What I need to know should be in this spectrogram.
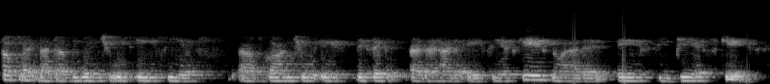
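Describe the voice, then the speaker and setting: A soft-spoken woman with a very deep, low pitch, fairly even intonation and a moderate pace, amid audible room echo and noticeable background noise. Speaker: caller with a custody case. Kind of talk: call-in question. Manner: halting.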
